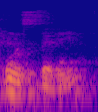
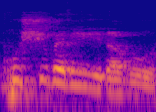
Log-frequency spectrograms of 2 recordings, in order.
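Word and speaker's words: Forsberg: 그 에밀 포르스베리. 예. 그 선수가 원래는 포슈베리라고 현지에서 발음이 되는데 저희가 명단은 포르스베리라고 결국 해야 될 것 같습니다.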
